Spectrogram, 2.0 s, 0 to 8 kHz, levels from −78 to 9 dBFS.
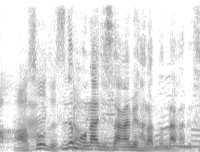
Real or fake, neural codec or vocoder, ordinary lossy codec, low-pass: real; none; none; none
